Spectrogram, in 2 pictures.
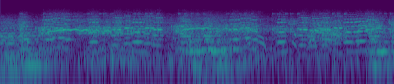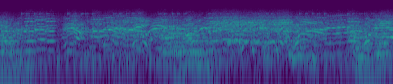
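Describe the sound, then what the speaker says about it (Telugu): A wild horse neighs loudly amid hoofbeats and a busy, noisy Telugu film comedy scene, with voices shouting over it. "ఈ అడవి గుర్రం, దాన్ని పట్టడం వీళ్ళ తరమా?"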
